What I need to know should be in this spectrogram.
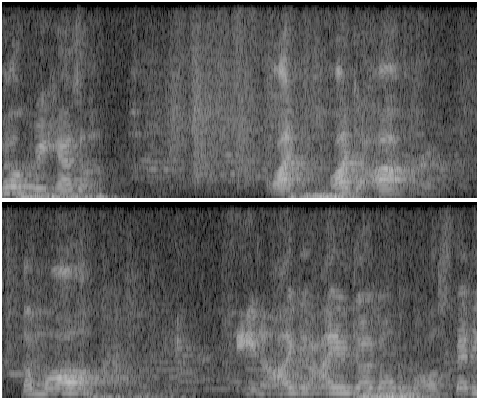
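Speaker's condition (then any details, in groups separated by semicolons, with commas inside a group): Cerebral palsy; lifelong; age 58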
